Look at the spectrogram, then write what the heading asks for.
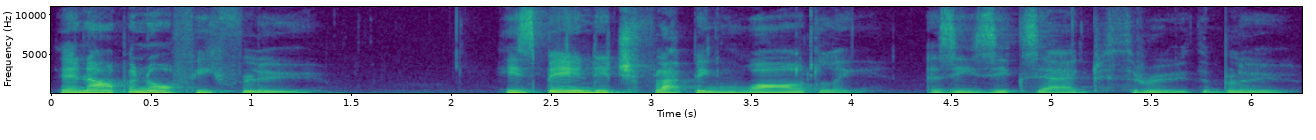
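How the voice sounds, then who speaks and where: A woman reading a rhyming children's picture book aloud, expressive and even. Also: mid-range voice. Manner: slow, expressive rhymed reading. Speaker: storyteller.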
